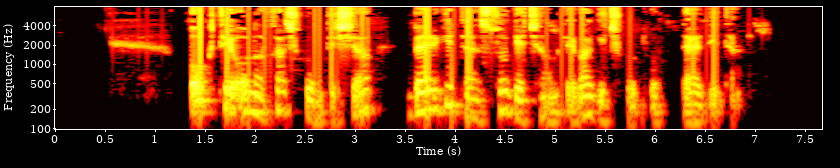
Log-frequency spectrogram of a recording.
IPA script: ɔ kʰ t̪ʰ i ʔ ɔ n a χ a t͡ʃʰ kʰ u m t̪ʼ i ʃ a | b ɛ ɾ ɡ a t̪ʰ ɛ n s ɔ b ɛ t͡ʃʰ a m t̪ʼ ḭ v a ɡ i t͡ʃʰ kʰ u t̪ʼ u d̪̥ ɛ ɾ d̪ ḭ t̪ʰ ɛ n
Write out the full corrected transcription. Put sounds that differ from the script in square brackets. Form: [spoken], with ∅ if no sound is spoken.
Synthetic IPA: ɔ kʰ t̪ʰ i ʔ ɔ n a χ a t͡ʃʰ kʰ u m t̪ʼ i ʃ a | b ɛ ɾ ɡ [i] t̪ʰ ɛ n s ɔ [ɡ] ɛ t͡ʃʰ a m t̪ʼ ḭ v a ɡ i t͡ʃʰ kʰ u t̪ʼ u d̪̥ ɛ ɾ d̪ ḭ t̪ʰ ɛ n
